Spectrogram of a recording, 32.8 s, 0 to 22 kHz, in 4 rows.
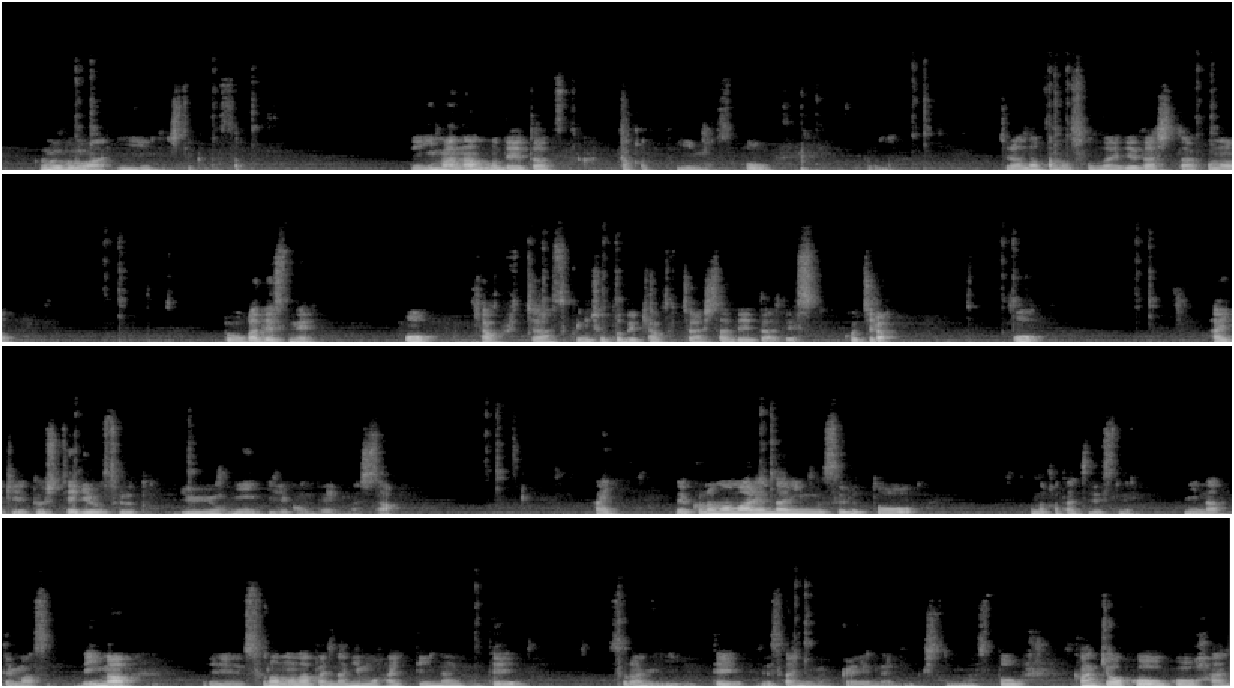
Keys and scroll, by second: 14.9 space.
